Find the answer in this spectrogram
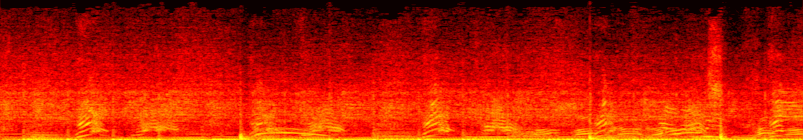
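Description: Live gospel band playing an instrumental passage: drum kit and a steady low bass line, with a high lead instrument playing many short notes that bend quickly up and down in pitch.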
